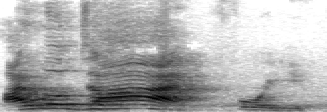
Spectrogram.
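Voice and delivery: loud, slow vow of loyalty; preacher voicing Peter's loud, slow vow to Jesus; bold declaration. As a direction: declare it like a promise to the death. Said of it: "I don't know why you had to say it that way".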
